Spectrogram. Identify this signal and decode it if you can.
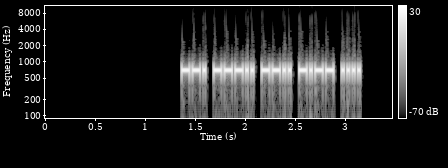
Morse code, heard as a keyed tone, about 46 wpm, 700 Hz. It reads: G8ZYH
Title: DXCC-100 Call Signs - 5 Characters - Repeated 3x - 45wpm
